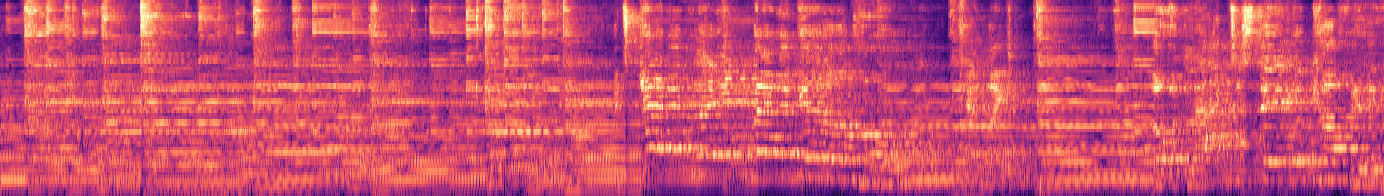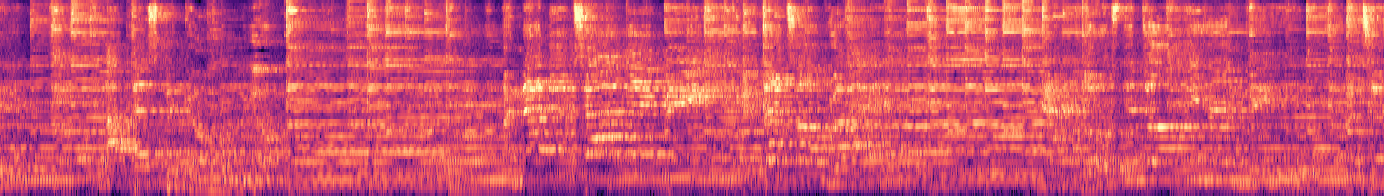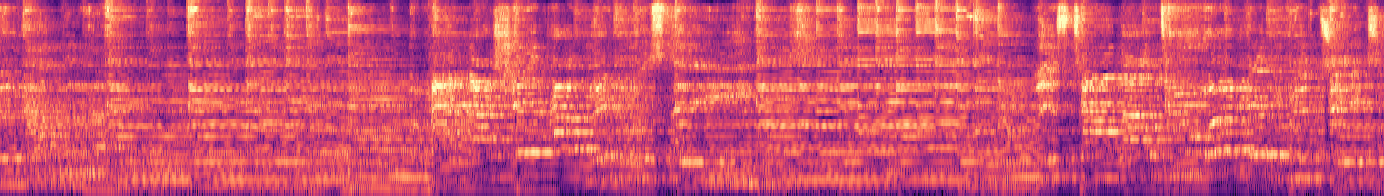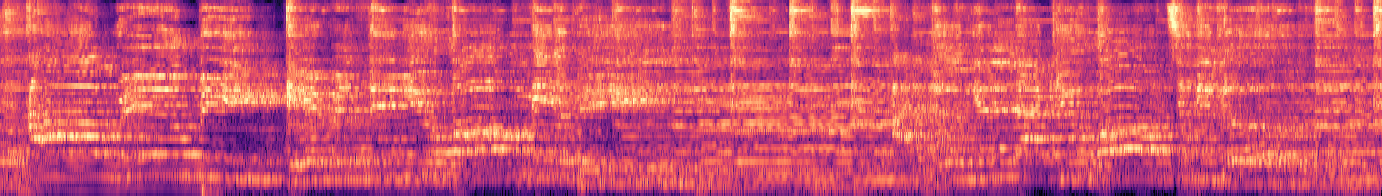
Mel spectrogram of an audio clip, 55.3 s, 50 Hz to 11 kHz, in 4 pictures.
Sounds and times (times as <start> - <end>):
Music: 0.0 - 55.3.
